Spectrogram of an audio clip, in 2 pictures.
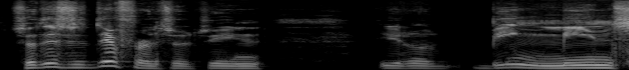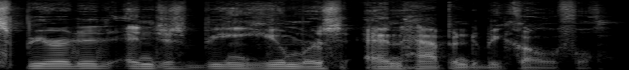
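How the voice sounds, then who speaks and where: A man's voice: mid-range voice, normal speed, darkish tone, no echo, clean studio sound. A man hosting a podcast interview, asking questions with frequent stammered restarts. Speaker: podcast host. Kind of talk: interview conversation.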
